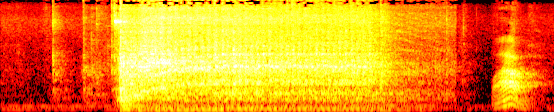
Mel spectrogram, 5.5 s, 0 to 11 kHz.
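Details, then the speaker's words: 1944 Allis-Chalmers B tractor, engine warm, broken in and oiled after sitting many years; starter test with plugs in gives a quick, even whirring crank for about three seconds, spinning the engine briskly. Starter works well, normal cranking. "not only does it crank it over but it spins it over fast so even though i'm not going to use the starter it's really good news to know that it works and it works well"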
